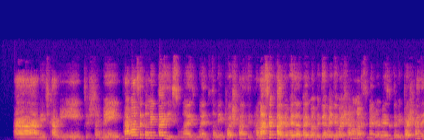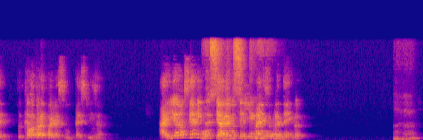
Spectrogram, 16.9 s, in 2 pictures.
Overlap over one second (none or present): present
